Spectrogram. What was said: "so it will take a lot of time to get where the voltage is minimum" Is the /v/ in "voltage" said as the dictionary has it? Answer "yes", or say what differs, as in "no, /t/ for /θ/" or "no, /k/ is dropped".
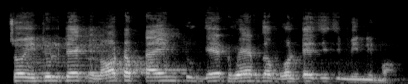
no, /b/ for /v/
